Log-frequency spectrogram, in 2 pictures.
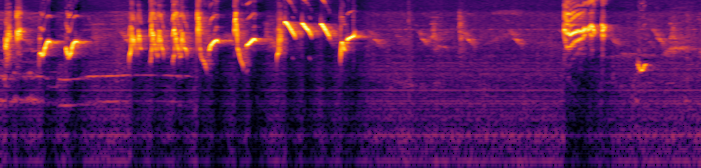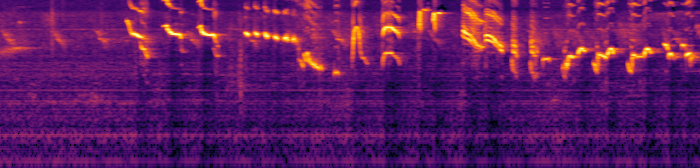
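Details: Male orange-headed thrush in frenzied continuous song meant to provoke other birds: rapid varied phrases of high whistles, chirps and sweeping notes, bursts separated by brief pauses over fourteen seconds, a low hum throughout.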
